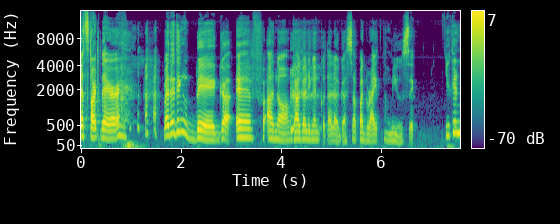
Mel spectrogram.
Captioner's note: laughs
